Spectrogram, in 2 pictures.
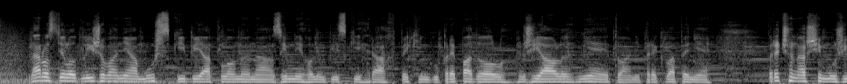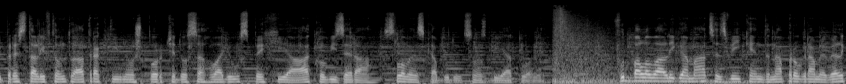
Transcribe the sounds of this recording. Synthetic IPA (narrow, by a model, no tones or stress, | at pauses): naɾɔzɟɪɛlɔd̪liʒɔʋaɲɪamuʃskiːbiat̪lɔnːazimniːɣɔlimpiːjskiːɣɦɾaːxfpɛkiŋɡupɾɛpad̪ɔlʒɪaʎɲɪɛjɛt̪ɔaɲipɾɛkʋapɛɲɪɛ | pɾɛt͡ʃɔnaʃimuʒipɾɛst̪alift̪ɔmt̪ɔat̪ɾakt̪iːʊnɔmʃpɔɾcɛd̪ɔsaɦɔʋaɟuːspɛxiaːkɔʋizɛɾaːslɔʋɛnskaːbud̪uːt͡snɔzɟ̚biat̪lɔ̰ɲɛ̰fud̪balɔʋaːliɡamaːt͡sɛzʋiːkɛnd̪napɾɔɡɾamɛʋɛʎ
